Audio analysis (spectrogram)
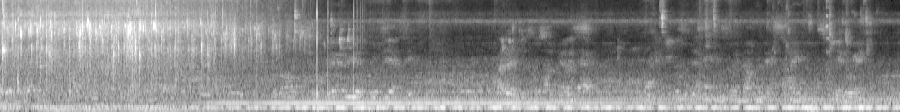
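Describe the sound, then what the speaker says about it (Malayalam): Fish roe frying in hot oil in a pan, prepared as a roast, gives a steady close sizzle and crackle, loudest in the opening seconds and then settling into a softer continuous frying hiss with faint stirring. "ഇനി ഇതിപ്പോൾ ഫ്രൈ ആയി വരട്ടെ"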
